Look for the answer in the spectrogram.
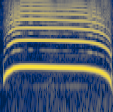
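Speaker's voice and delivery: very loud, high cheer; victory whoop. Real, not acted. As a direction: let out a big whoop. Celebration cheer.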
